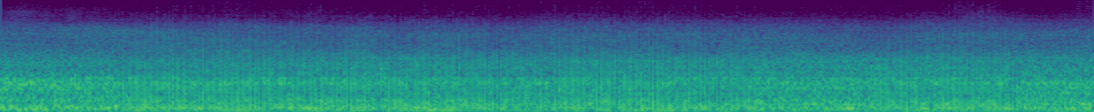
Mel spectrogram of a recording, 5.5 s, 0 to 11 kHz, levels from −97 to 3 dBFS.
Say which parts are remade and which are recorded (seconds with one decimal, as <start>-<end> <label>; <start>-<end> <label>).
0.0-0.6 recorded; 0.6-3.8 remade; 3.8-4.4 recorded; 4.4-5.1 remade; 5.1-5.5 recorded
